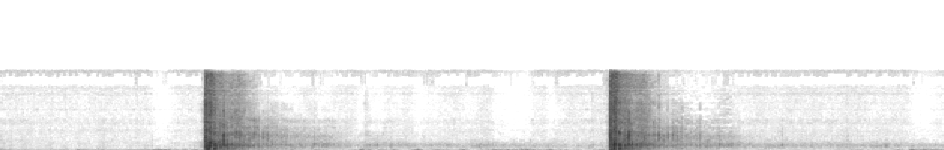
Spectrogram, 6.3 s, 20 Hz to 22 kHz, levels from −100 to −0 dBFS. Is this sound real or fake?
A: fake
